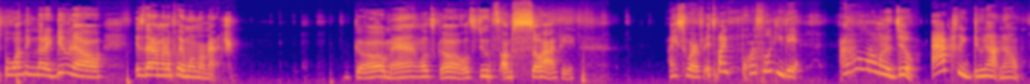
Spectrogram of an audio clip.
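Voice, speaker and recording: A woman giving casual gameplay commentary, excitable and chatty, repeating exclamations and stumbling over words. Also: high voice, moderate pace. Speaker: gaming channel host.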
